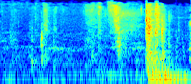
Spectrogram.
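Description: A door opens with a sudden, heavy thud near the end, a loud knock of wood that lingers briefly, after a quiet stretch of faint rustling.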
